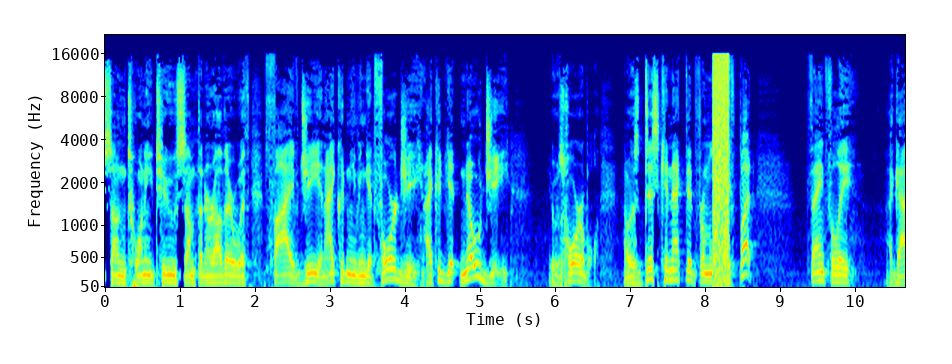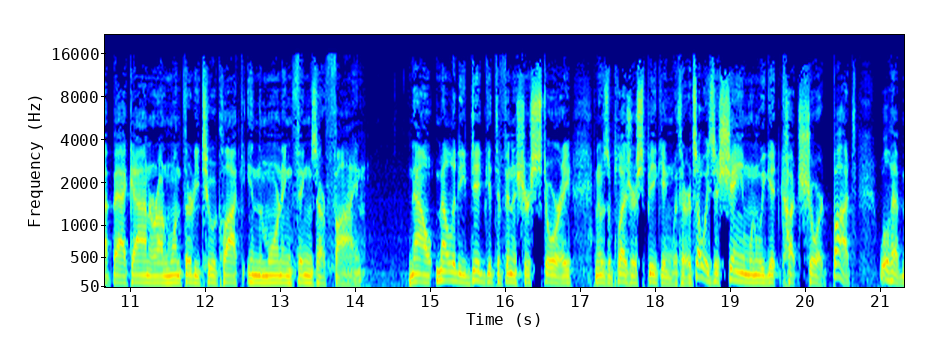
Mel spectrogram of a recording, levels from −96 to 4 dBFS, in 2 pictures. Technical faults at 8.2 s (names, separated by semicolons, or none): samples built from the wrong bytes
